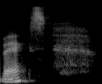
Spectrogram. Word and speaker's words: Mx: which is often used the non-binary MX um pronounced mix I um taught in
